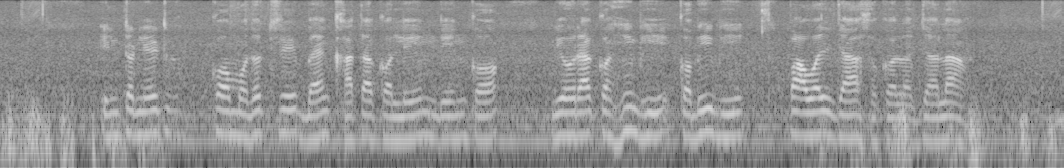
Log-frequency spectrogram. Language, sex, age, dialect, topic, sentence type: Bhojpuri, male, 60-100, Western, banking, statement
